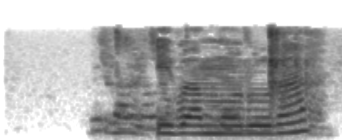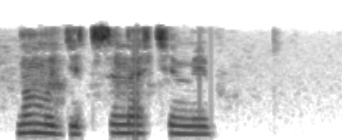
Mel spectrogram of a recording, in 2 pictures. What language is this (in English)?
Kinyarwanda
